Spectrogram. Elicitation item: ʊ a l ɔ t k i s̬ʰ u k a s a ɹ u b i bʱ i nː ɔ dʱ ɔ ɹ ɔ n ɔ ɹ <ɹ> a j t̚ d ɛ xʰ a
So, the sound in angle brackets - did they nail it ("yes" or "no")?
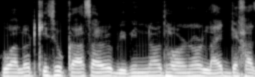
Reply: no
